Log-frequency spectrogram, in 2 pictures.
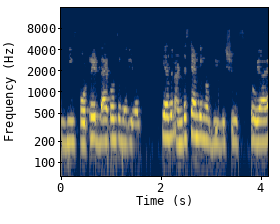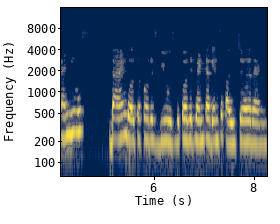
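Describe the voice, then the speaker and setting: Somewhat breathy and at a medium pitch, a woman with a Tamil accent speaks at a fairly quick pace in a monotone, flat intonation. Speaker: book club member. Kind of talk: casual discussion. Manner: halting, many fillers.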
